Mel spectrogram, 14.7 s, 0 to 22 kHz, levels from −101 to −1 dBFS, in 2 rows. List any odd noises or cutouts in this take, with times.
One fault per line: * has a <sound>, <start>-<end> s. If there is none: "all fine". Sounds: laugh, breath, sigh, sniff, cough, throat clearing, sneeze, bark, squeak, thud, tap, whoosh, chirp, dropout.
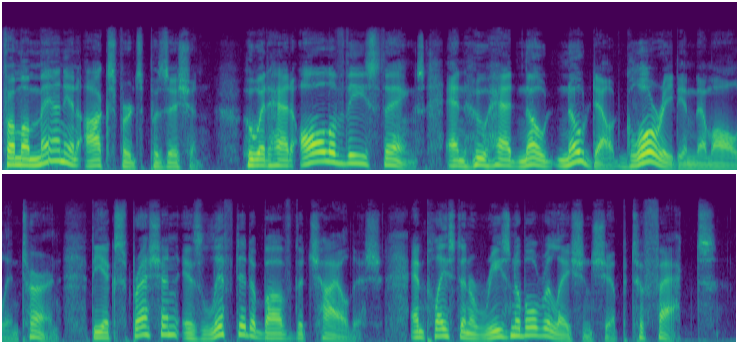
all fine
